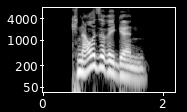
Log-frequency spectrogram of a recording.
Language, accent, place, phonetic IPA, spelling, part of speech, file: German, Germany, Berlin, [ˈknaʊ̯zəʁɪɡn̩], knauserigen, adjective, De-knauserigen.ogg
- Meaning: inflection of knauserig: 1. strong genitive masculine/neuter singular 2. weak/mixed genitive/dative all-gender singular 3. strong/weak/mixed accusative masculine singular 4. strong dative plural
